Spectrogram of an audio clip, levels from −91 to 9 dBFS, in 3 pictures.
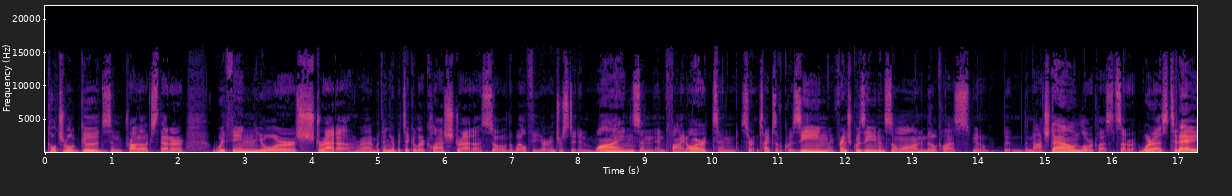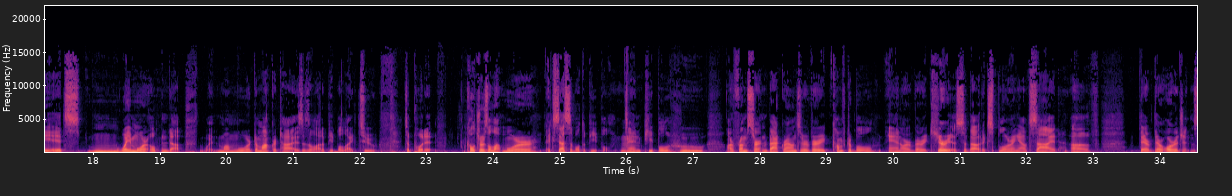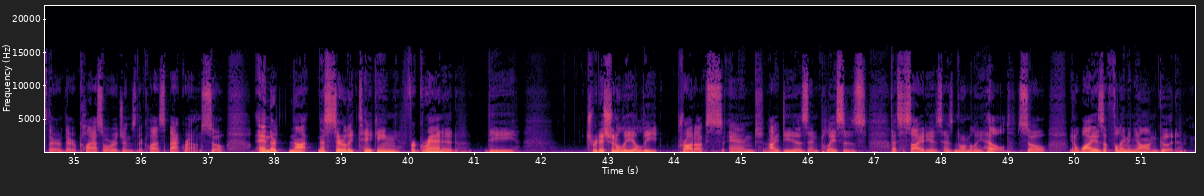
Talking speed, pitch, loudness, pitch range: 155 wpm, 85 Hz, -27 LUFS, 75-90 Hz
